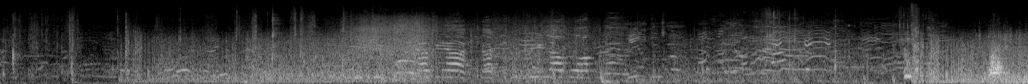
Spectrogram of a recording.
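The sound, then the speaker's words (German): A motor runs steadily with a rough, rumbling drone for the whole stretch, coming from the direction of a chemistry lab, loud, while indistinct voices murmur underneath. “Der Motor kommt aus der Richtung des Chemielabors.”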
